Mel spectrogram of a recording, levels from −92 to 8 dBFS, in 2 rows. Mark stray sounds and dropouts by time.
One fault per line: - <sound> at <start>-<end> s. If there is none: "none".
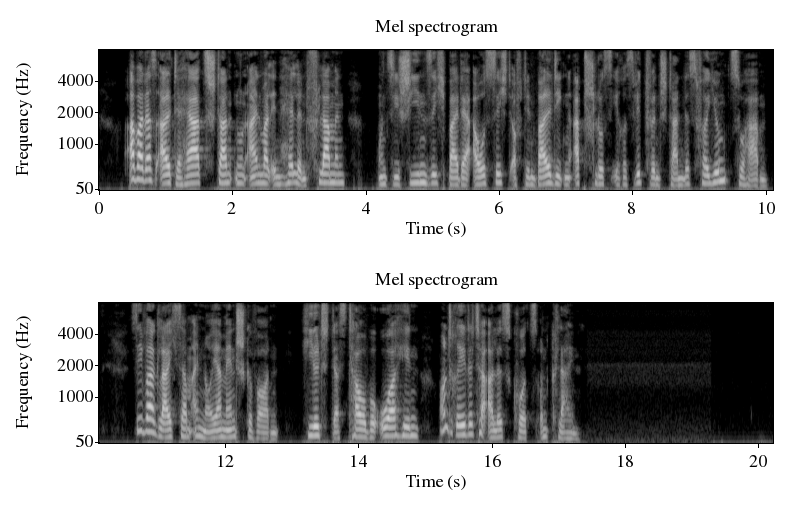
none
